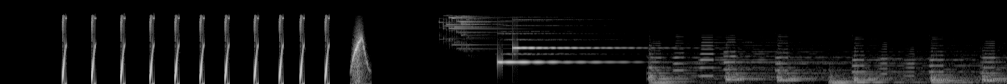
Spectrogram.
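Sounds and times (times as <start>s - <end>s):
cartoon plopping pops: 0.6s - 3.8s.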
